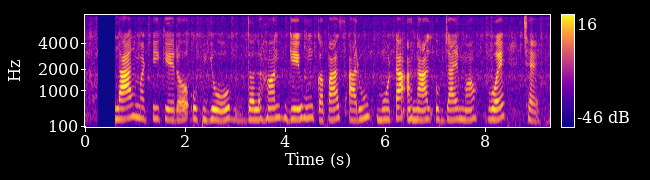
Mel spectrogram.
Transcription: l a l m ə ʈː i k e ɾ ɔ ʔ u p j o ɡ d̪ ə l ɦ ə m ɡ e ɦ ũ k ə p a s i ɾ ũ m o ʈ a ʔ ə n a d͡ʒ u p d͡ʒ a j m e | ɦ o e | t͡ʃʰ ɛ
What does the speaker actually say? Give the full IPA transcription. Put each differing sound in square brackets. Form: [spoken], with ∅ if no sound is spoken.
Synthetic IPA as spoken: l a l m ə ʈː i k e ɾ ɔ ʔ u p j o ɡ d̪ ə l ɦ ə [n] ɡ e ɦ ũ k ə p a s [a] ɾ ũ m o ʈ a ʔ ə n a d͡ʒ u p d͡ʒ a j m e | ɦ o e | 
